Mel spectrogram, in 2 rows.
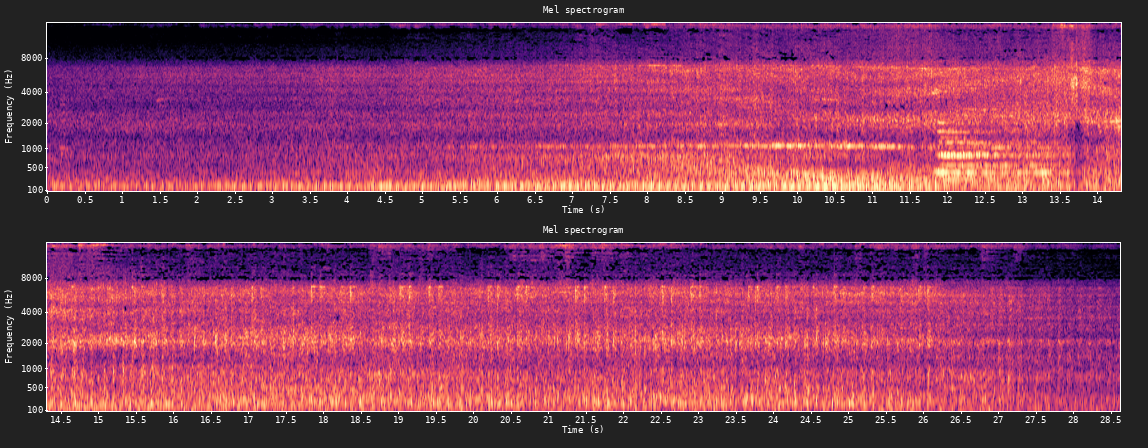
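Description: KA 154 Gajah Wong, a diesel-locomotive-hauled passenger train, passing at speed. The locomotive's drone builds as it approaches. Its horn sounds once, for about two seconds, around twelve seconds in. Then the coaches clatter over the rail joints as they go by, fading near the end.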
